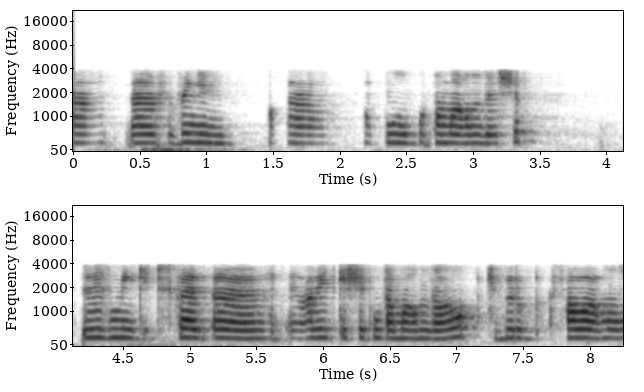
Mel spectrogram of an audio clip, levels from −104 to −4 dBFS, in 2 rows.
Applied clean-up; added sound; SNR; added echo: neural mask model DeepFilterNet 3.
